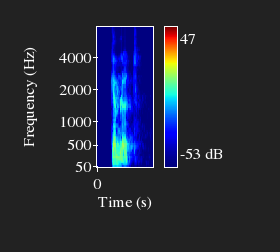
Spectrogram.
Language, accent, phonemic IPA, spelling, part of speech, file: French, France, /kam.lɔt/, camelote, noun, LL-Q150 (fra)-camelote.wav
- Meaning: poor quality goods; junk, rubbish, tat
